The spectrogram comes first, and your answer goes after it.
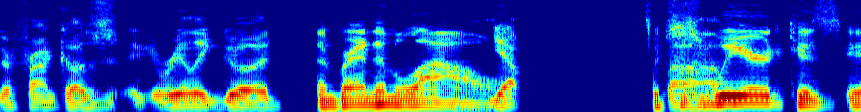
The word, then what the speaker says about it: Lowe: really good and Brandon Lau yep which is weird because everyone else pronounces it low but he pronounces it Lao couple X Padres on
